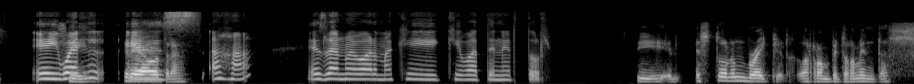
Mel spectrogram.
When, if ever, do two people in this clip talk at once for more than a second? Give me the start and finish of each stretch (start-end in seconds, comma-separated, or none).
0.6-1.9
